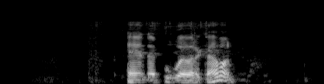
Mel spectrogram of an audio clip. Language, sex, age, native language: Icelandic, male, 20-29, Icelandic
